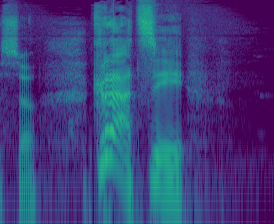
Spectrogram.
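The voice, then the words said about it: Put-on Italian accent. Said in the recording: “Yet again, the Italian accent.”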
